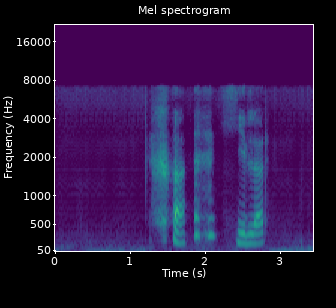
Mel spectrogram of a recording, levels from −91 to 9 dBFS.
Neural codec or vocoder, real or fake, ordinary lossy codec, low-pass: codec, 24 kHz, 0.9 kbps, DualCodec; fake; none; 7.2 kHz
